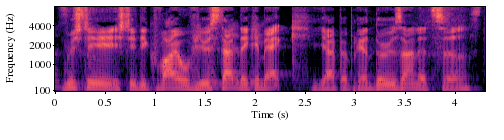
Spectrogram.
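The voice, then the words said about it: Acadian French accent from New Brunswick. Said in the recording (French): “Ça, c'est à cause de mon accent... C'est quoi ton accent?... De Le Goulet au Nouveau-Brunswick.”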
